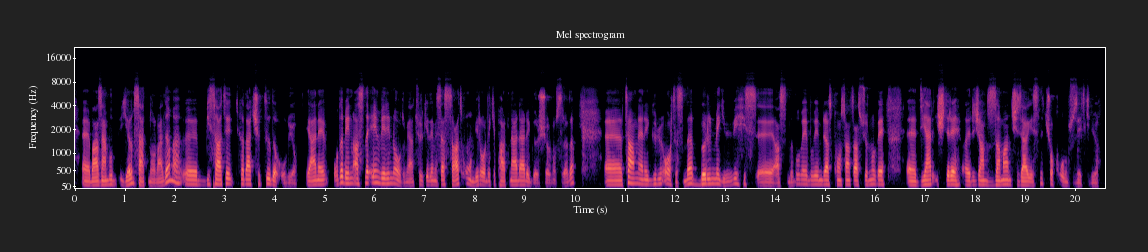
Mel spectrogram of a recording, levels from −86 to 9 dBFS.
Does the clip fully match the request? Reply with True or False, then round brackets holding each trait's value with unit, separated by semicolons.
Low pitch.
True (120 Hz)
